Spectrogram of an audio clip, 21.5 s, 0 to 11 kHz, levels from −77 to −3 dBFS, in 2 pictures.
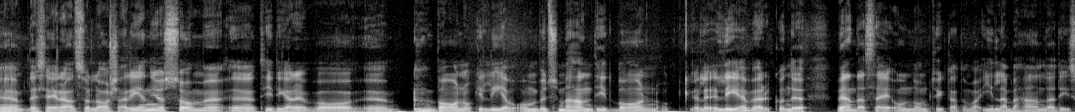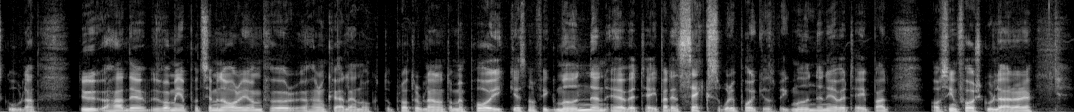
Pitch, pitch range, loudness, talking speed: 90 Hz, 80-100 Hz, -20 LUFS, 180 wpm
